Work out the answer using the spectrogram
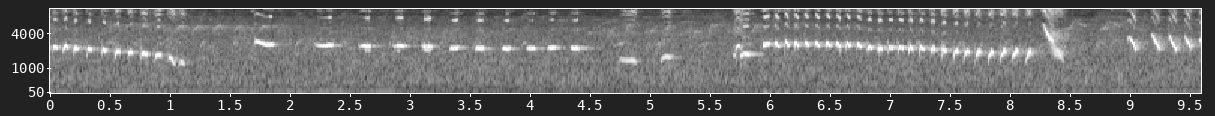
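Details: Greater green leafbird song used as a training recording for other birds: strings of clear whistled notes, a descending series, a steady run of repeated notes near 2–3k, then fast trilled rattling phrases and a sharp upward-sweeping note.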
